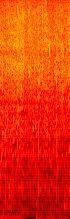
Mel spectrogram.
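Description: Fish with vegetables frying on a high flame, a steady loud sizzle throughout with faint stirring.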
